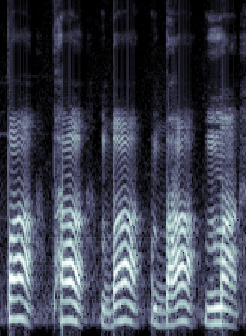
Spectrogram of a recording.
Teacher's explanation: आपके जो होठ होंगे ना दोनों चिपकेंगे फिर खुलेंगे, चिपकेंगे खुलेंगे, इसलिए इनको ओष्ठ कहा जाता है।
